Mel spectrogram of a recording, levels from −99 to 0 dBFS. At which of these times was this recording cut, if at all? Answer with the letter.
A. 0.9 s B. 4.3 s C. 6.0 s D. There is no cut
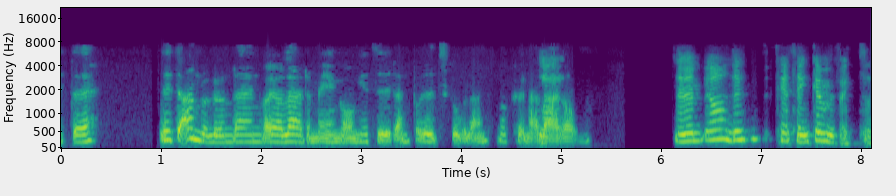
B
